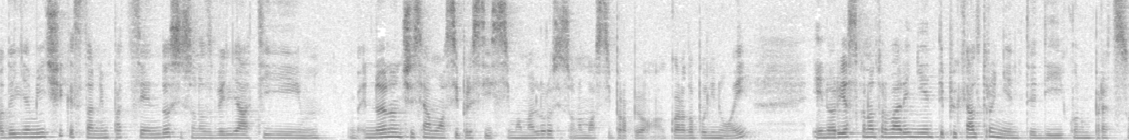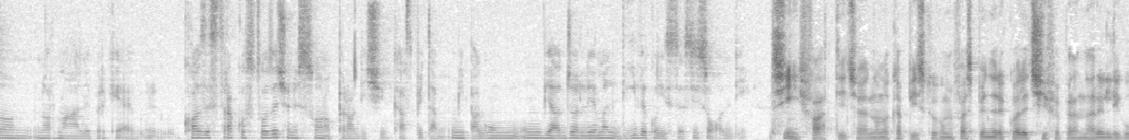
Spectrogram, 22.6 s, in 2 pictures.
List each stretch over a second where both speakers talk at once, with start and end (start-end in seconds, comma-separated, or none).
none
